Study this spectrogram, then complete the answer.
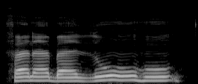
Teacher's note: فا نون با ان تینوں کو نم سے ادا کریں گے، دال کو واو کے ساتھ ملانا ہے، واو مدہ ایک انداز میں کھینچیں گے، دال کو باریک ادا کریں گے، ہا کو نرمی سے پڑھیں گے۔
